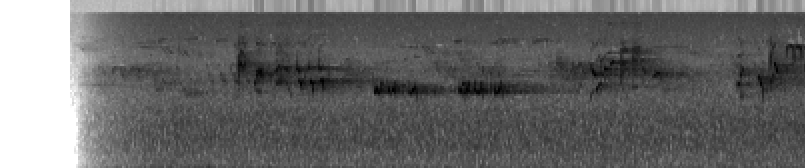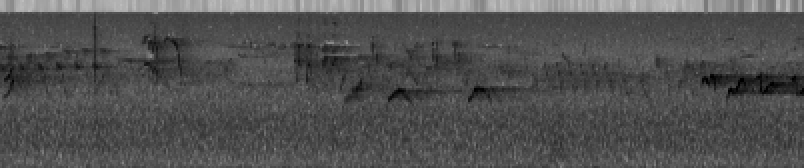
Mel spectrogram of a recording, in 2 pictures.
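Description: Wild birds chirping and twittering in short repeated notes and quick downward slurs over a steady rushing background noise, coming in about a second in.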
